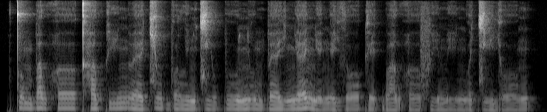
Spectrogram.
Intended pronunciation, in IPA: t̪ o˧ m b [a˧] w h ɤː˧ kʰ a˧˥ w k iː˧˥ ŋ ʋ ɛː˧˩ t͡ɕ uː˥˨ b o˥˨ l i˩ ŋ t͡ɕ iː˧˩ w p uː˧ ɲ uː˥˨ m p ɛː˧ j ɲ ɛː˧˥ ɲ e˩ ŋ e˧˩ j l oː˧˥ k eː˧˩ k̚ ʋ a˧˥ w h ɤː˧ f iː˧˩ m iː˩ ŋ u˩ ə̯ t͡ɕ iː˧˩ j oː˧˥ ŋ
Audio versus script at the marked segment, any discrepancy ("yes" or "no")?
yes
